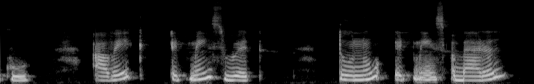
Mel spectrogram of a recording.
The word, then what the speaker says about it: tonneau: Tonneau, it means a barrel. Remember the pronunciation is tonneau.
